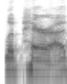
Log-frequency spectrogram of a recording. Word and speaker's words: LePera: Nicole LePera. Did I pronounce that correctly?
